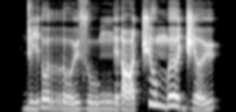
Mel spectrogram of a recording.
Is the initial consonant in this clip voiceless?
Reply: no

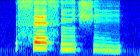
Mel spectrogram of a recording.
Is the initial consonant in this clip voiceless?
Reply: yes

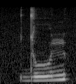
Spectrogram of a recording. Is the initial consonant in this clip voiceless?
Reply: no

